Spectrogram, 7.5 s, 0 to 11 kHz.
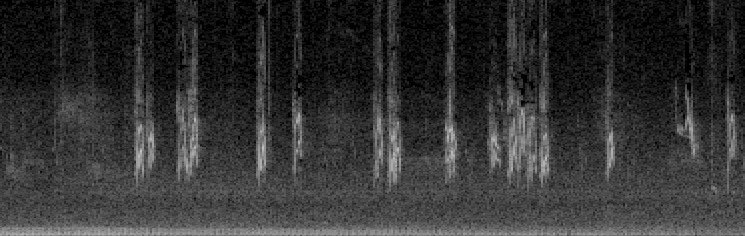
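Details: Tree sparrows feeding together at a Tenmangu shrine, 19 April 2019; brisk, evenly scattered high chirps, some doubled, continue throughout, over a low engine-like hum that fades after the opening.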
